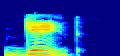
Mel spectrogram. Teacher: दूसरा है गेंद, फिर से उच्चारण कीजिए, गेंद, ग के ऊपर जो है ए और न की ध्वनि आ रही है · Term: अनुस्वार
